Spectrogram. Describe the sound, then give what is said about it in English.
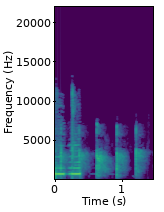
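Applause: people clapping for front-line workers, joining in over unmuted microphones; about six sharp claps arrive at a loose, uneven pace, fairly loud, with a faint steady whistle-like tone under the first few. “So can everyone unmute their mics and join in as we clap and applause for those people who are working on the front line.”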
